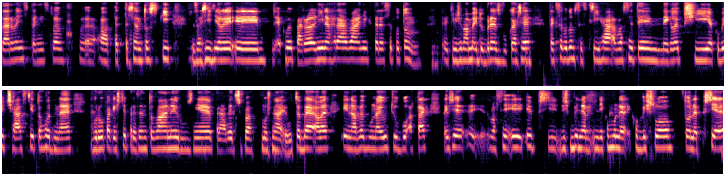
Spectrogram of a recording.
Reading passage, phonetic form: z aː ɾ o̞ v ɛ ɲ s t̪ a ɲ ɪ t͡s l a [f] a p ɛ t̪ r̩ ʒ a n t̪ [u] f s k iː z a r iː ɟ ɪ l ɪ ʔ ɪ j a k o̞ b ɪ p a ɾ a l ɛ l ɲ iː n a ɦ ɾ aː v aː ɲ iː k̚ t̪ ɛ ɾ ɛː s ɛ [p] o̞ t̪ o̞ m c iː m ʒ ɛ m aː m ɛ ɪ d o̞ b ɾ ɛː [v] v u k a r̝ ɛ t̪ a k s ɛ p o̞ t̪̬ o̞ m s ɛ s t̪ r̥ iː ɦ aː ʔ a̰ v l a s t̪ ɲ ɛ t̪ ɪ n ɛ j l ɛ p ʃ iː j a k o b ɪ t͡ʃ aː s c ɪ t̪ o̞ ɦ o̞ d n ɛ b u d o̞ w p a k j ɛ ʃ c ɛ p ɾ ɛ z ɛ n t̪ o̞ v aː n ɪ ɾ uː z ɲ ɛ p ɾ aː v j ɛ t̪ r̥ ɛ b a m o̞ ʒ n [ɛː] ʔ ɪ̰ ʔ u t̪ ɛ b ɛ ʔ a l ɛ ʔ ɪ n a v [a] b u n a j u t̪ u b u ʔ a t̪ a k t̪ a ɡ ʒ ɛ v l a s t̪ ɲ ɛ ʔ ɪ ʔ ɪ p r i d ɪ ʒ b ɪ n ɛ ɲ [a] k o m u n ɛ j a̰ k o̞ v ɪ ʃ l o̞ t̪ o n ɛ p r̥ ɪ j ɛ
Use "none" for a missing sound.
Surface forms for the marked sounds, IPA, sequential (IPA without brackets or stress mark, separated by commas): f, o, p, z, aː, ɛ, ɛ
